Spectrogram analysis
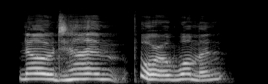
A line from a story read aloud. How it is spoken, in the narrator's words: exclaimed Jane brokenly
